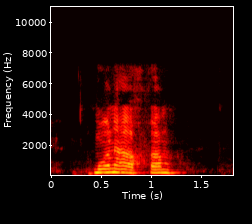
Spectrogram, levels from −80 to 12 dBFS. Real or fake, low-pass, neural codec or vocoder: fake; 7.2 kHz; codec, 16 kHz, 4.8 kbps, FACodec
